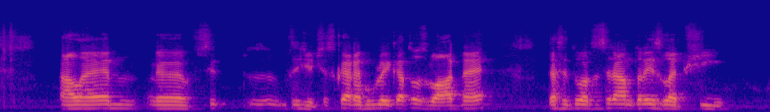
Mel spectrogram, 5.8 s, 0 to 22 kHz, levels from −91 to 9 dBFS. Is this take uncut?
no; 1 cut; at 2.2 s

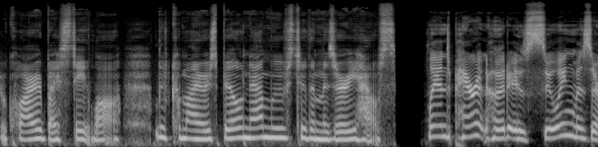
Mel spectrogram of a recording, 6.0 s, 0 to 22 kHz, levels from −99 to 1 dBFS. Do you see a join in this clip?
no; 0 cuts

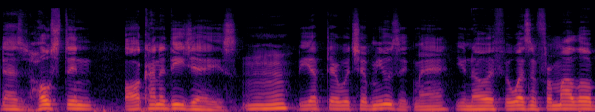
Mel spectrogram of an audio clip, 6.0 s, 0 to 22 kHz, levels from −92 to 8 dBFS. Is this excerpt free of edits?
no; 1 cut; at 4.5 s

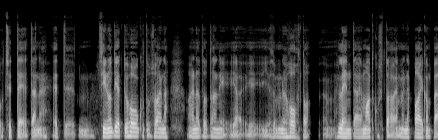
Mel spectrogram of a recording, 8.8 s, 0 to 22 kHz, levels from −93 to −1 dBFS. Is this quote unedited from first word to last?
yes; 0 cuts

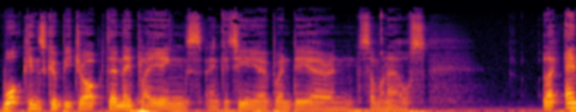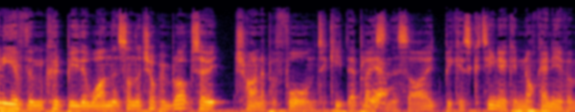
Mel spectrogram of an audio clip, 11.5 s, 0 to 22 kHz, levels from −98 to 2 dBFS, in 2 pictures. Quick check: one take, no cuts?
no; 1 cut; at 8.1 s

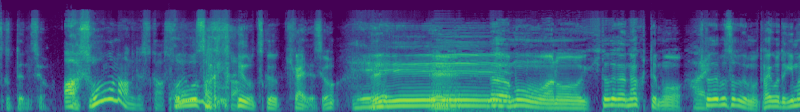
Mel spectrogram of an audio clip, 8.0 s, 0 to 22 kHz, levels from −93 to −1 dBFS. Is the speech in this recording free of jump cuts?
yes; 0 cuts

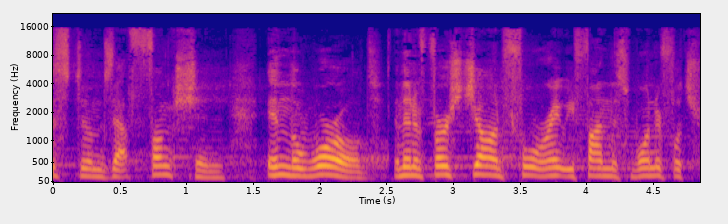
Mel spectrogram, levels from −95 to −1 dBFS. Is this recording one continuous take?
no; 1 cut; at 2.5 s

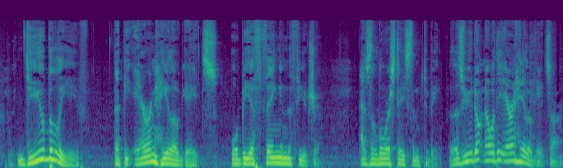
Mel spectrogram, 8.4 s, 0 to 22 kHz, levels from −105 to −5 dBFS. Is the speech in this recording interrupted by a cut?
yes; 1 cut; at 6.6 s

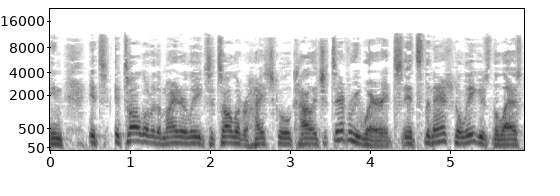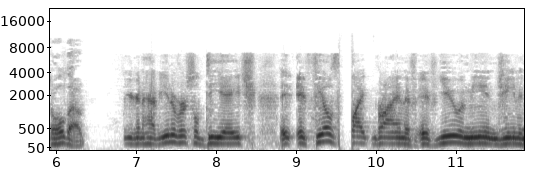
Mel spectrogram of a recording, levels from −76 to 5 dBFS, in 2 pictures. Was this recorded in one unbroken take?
no; 1 cut; at 6.8 s

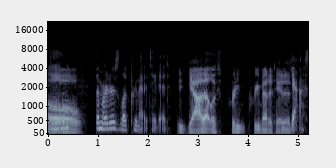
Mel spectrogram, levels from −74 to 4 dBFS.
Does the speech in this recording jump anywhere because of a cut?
no; 0 cuts

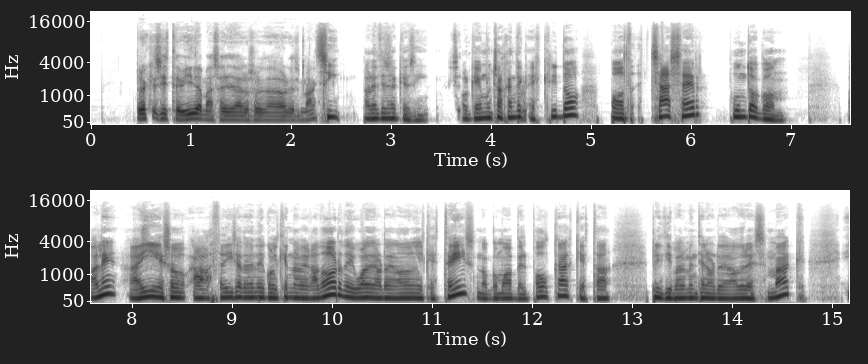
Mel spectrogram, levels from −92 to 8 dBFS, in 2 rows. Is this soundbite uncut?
no; 1 cut; at 4.3 s

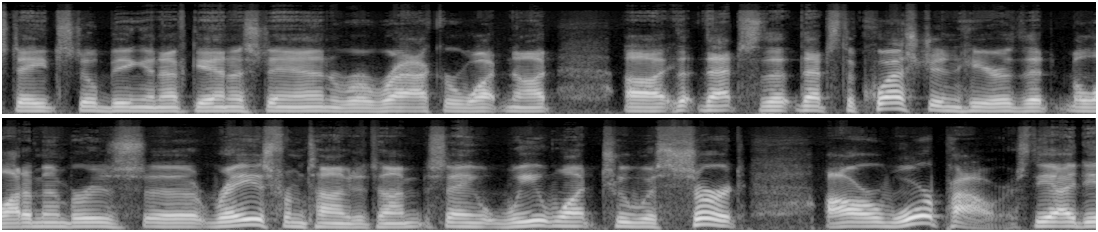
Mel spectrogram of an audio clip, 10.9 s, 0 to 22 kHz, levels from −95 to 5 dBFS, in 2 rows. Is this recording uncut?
no; 1 cut; at 3.3 s

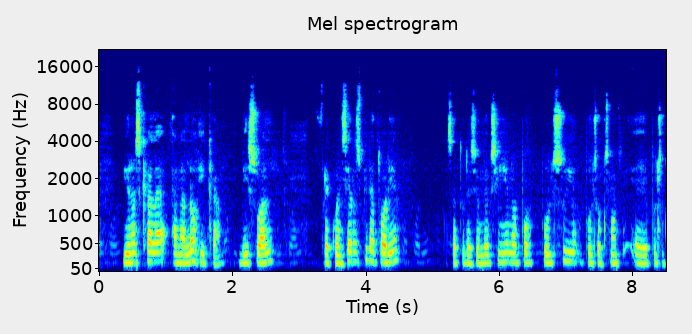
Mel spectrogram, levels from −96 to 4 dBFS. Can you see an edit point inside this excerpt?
no; 0 cuts

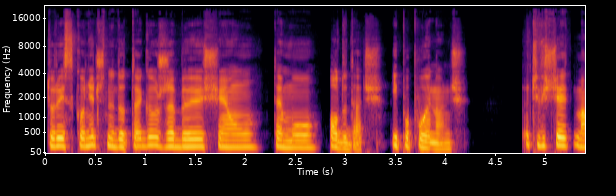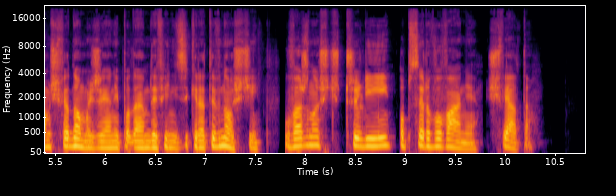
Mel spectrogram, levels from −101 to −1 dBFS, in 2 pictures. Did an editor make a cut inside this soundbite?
yes; 1 cut; at 7.7 s

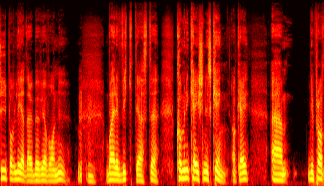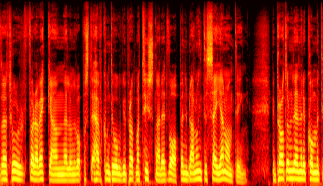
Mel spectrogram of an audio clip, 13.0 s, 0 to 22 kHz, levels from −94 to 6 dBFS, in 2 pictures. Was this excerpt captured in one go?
no; 1 cut; at 1.6 s

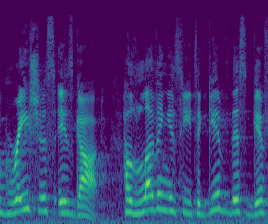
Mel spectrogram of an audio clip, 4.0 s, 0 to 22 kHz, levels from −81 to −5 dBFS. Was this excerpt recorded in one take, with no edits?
yes; 0 cuts

